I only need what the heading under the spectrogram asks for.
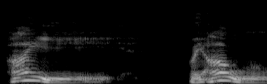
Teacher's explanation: See viimane osa sellest diftongist on raudselt paigas, seal ei muutu mitte midagi.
